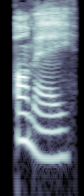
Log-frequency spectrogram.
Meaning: which; that (referring to things or a pair/group of people)
- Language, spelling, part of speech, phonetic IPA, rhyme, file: Hungarian, amely, pronoun, [ˈɒmɛj], -ɛj, Hu-amely.ogg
